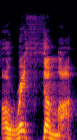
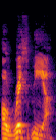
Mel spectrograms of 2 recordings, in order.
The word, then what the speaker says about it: arrhythmia: I mispronounced it yesterday by saying that I was a rhythm up instead of arrhythmia it's a word that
